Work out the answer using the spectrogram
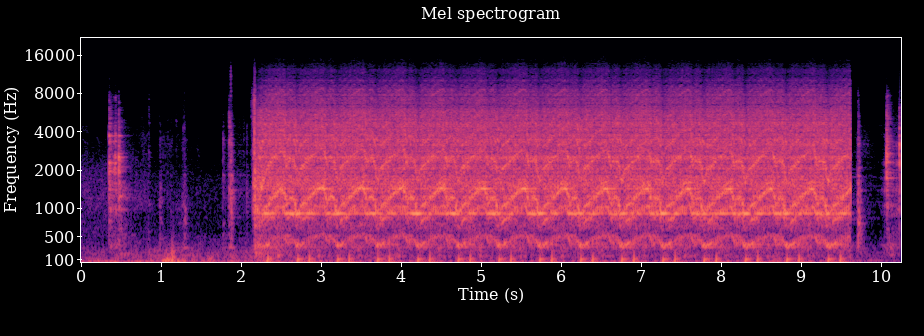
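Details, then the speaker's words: John Deere 650 subcompact tractor, two-cylinder Yanmar diesel, sat 15+ years, injection lines cracked: even starter cranking about three turns a second for seven seconds, never catches; no fuel from the front injector line. "I'm not getting any fuel out of the that front line okay we need to try and get fuel out of from both injection lines"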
